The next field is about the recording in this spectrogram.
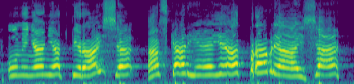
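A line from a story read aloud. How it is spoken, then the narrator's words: Angry shout. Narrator (Russian): Царь со гневом закричал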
